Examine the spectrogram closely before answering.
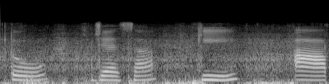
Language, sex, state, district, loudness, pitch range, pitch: Hindi, female, Chandigarh, Chandigarh, -17 LUFS, 195-210 Hz, 200 Hz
